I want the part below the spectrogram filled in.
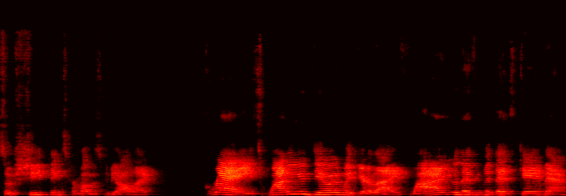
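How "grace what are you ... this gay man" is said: loud, disapproving, scolding mom voice. Recapping an episode, voicing the daughter's mother confronting her: Debbie Reynolds impression. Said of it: "This is my Debbie Reynolds impression".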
